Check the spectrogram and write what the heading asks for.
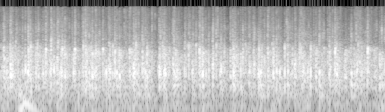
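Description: A burst of steady hand clapping, dense and continuous like several people applauding at once, with a crisp, bright crackle that stays fairly loud for the whole few seconds.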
